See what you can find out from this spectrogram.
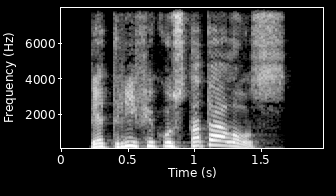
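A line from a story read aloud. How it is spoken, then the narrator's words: Shouted. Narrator (Russian): выкрикнул Гарри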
